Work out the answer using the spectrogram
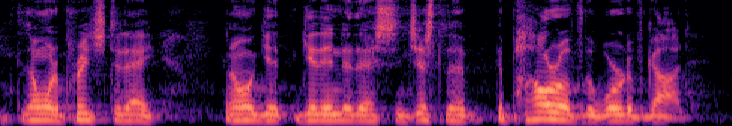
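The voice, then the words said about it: Hoarse, sore-throated voice. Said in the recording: “You're gonna have to excuse my voice. ... Last night started not feeling so great ... My wife got me some throat coat. ... It's coating my throat.”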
